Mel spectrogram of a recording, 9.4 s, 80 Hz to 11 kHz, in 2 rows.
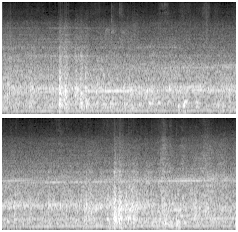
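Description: Inside a JR East E233-7000 series commuter electric train, a motor car, running along the line: a steady hum of the running gear and wheels on rail. There are louder wheel clacks about a second in and again around seven seconds.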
